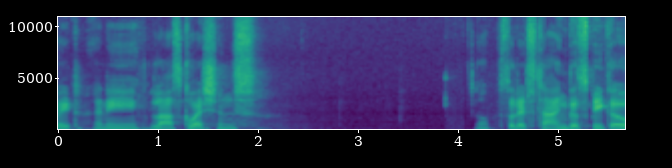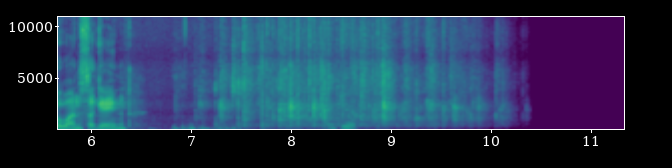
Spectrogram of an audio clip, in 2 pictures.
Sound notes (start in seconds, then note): 6.9 applause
